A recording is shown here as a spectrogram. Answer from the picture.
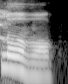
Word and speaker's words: Louisville: call it it it sounds like the the pronunciation is degrading the more we say it no it's it's it's Louisville okay all right L Lille yeah you know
